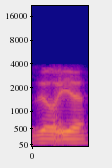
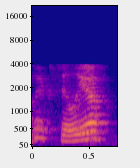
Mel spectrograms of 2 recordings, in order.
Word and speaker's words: Xillia: Tales of Xillia. Well, I think it's pronounced Tales of Exilia.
